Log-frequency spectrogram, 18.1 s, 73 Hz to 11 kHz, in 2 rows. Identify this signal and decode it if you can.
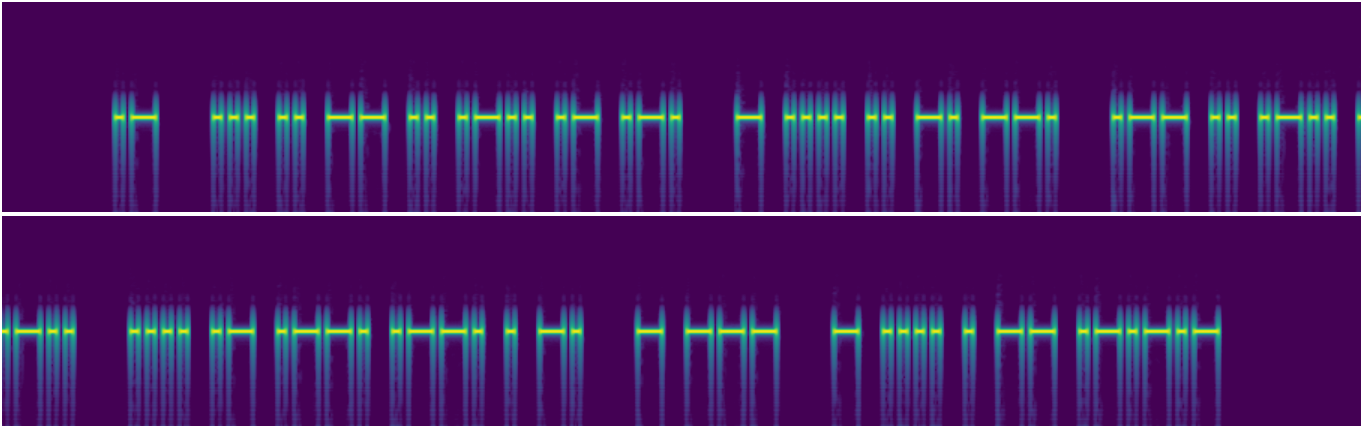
Morse code, heard as a keyed tone, about 22 wpm, 700 Hz. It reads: A SIMILAR THING WILL HAPPEN TO THEM.
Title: Sentences from Top 1000 Words - Review Part 5 - 22wpm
